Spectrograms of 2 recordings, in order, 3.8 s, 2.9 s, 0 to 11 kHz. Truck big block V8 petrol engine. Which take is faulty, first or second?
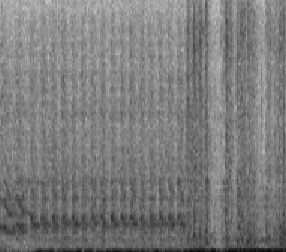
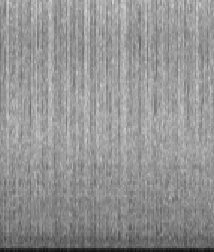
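first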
